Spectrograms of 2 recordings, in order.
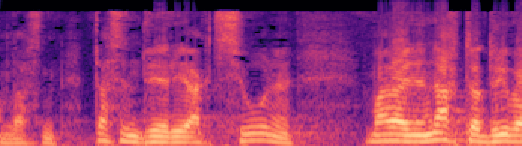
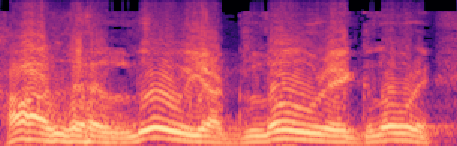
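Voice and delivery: jubelnder Ruf; 2 semitones higher, 6 dB louder, slower than usual. Acted. David jubelt vor dem Kampf.

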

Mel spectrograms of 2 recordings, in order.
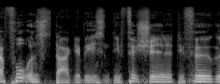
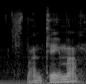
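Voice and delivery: ordinary talk

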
